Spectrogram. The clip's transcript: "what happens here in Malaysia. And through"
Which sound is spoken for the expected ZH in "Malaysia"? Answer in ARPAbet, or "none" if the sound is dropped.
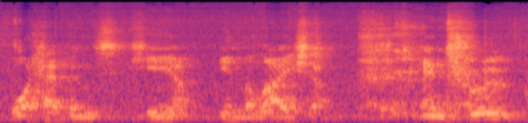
ZH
